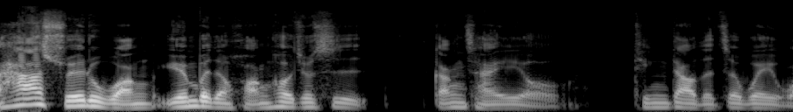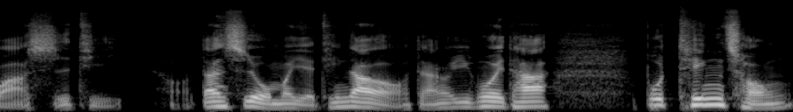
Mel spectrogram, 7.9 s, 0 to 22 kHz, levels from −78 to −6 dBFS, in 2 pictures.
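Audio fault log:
0.09–0.6 s, microphone overload: input gain likely set too high, pushing peaks about 6 dB past the converter's limit; a small fraction of samples are flattened, giving the loudest moments a crackling edge.
1.02 s, microphone volume stepped down: the input level was likely cut in one step by about 4 dB, so the speech and background drop together at once.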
